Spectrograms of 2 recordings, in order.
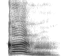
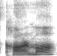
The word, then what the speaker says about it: कर्म: दृष्ट अदृष्ट जन्म वेदनीय karma, or in the Western world as it is known as karma. It is not pronounced as karma. It is a Sanskrit word karm, which means action.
